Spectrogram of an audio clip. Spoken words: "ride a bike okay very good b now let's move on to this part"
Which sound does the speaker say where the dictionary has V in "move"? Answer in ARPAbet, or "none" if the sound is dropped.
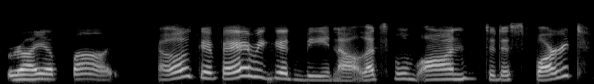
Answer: V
